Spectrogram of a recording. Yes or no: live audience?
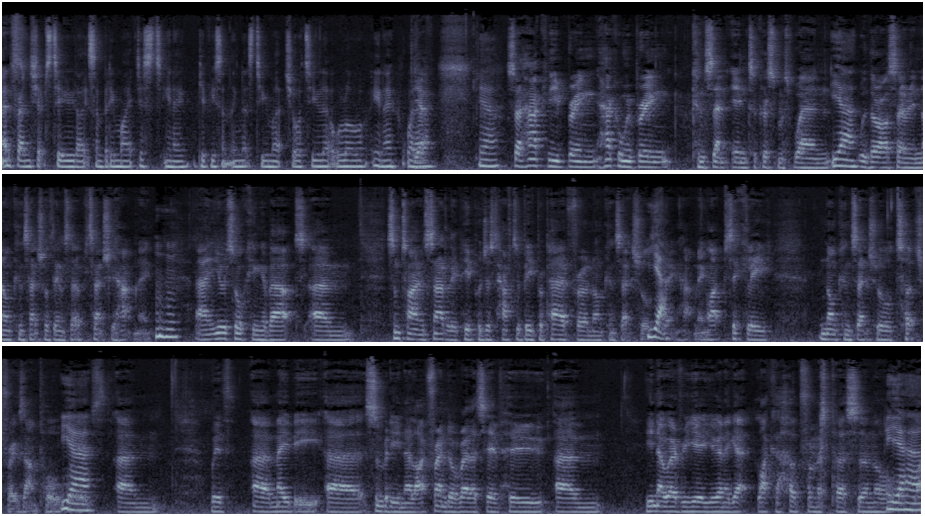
no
